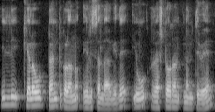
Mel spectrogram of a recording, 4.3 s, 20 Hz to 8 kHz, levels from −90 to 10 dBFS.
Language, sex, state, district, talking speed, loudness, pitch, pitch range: Kannada, male, Karnataka, Koppal, 110 wpm, -18 LUFS, 115 Hz, 105-140 Hz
